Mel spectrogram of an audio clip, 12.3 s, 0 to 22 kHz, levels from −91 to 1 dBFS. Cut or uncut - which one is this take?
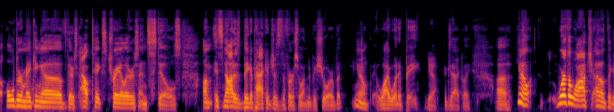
uncut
